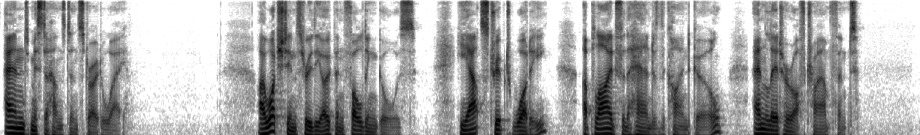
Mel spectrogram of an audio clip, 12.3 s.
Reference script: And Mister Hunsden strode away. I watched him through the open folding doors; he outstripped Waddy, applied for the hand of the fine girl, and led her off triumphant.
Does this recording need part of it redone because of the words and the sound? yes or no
yes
